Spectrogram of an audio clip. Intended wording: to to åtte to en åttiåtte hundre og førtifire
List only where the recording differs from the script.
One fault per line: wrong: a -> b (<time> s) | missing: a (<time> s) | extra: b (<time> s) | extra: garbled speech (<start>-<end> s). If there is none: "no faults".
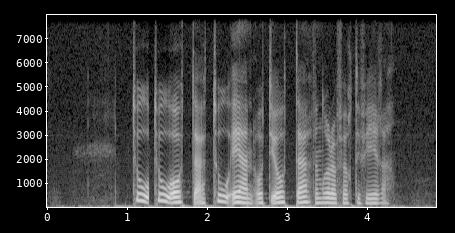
no faults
